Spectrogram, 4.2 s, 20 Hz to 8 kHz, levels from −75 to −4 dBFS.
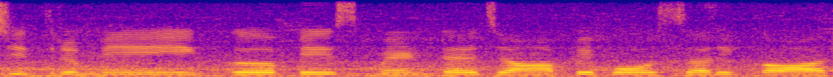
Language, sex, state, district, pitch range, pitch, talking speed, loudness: Hindi, female, Chhattisgarh, Raipur, 180-185 Hz, 180 Hz, 160 wpm, -15 LUFS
